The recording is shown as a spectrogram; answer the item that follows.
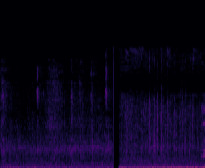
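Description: Steady low rumble of a car's engine and road noise heard inside the cabin while driving. It drops out suddenly for an instant about a second in and comes back a little louder.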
